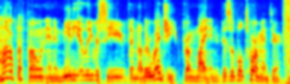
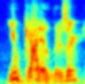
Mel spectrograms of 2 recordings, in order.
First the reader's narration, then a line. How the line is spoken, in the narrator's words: he said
